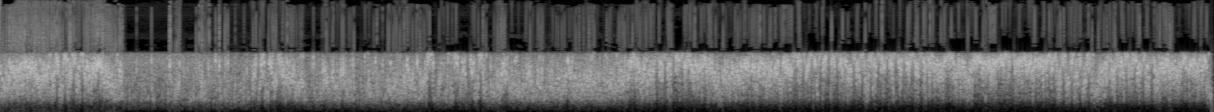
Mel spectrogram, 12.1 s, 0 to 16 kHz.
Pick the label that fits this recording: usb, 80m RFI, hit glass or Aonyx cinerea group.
usb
